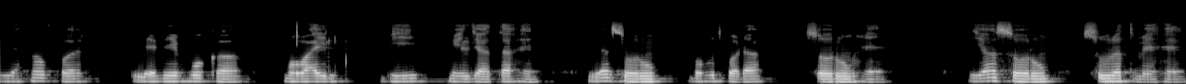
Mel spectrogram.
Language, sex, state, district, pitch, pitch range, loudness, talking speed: Hindi, male, Bihar, Jamui, 135 Hz, 130-140 Hz, -18 LUFS, 100 wpm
